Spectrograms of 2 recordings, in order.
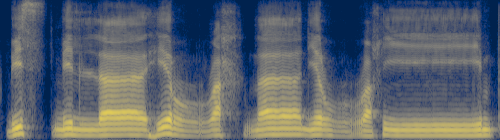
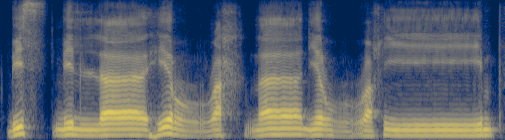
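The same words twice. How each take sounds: First: The r after Bismillahi is doubled and heavy. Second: The r after Bismillahi is doubled and heavy.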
